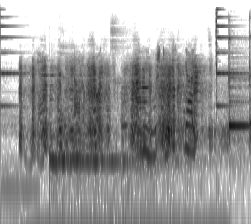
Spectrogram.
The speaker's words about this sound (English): Except for the shallow breathing of myself and Billy, the building was silent. The silence was broken by the ding of an elevator bell.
